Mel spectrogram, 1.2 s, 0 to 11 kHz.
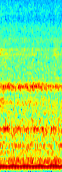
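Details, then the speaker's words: ILG Model 123-XQ explosion-proof fan, 1/20 HP 115 V 1.6 A 1725 RPM motor with centrifugal switch, initial run, tilted sideways to cut wind noise: steady even hum and whirr, no knocks, rubbing or wobble; runs smoothly. "i have the fan tilted to the side a little bit so shouldn't hear as much wind noise and just hear more of what the fan sounds like so here we go"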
